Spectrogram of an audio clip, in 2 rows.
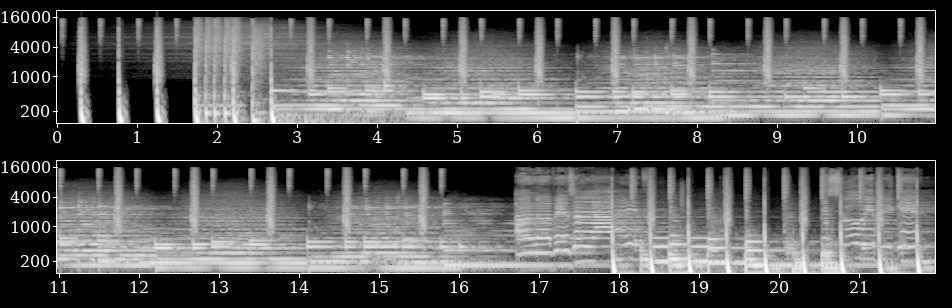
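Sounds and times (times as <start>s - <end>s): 
dance music: 0.3s - 21.9s.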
